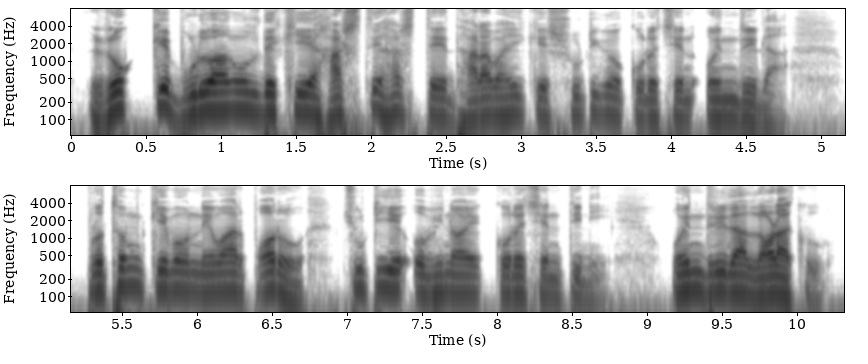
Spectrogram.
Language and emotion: Bengali, neutral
